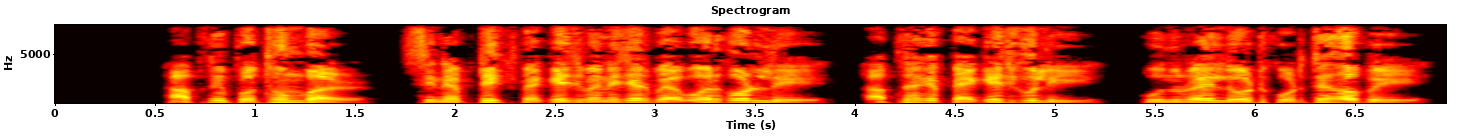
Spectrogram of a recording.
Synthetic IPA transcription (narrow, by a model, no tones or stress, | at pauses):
apnipɾot̪ʰombaɾ | sinep̚ʈikpɛked͡ʑmɛned͡ʑaɾbɛboɦaɾkoɾle | apnakepɛked͡ʑɡuli | punɾaeloʈkoɾt̪eɦɔbe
